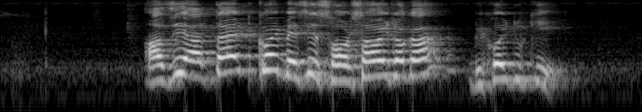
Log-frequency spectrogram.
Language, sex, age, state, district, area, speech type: Assamese, male, 45-60, Assam, Sonitpur, urban, read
